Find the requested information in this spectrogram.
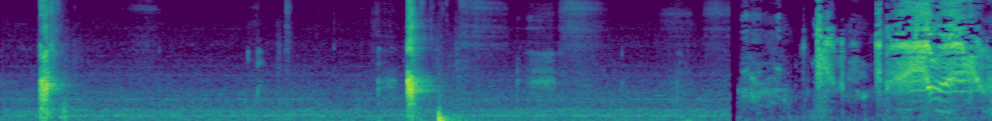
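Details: French Bulldog giving two sharp, breathy snort-like bursts a few seconds apart, followed by quieter scattered rustles and a burst of broadband noise near the end.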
